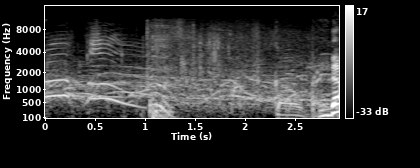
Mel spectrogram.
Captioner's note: <i>grunts</i>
